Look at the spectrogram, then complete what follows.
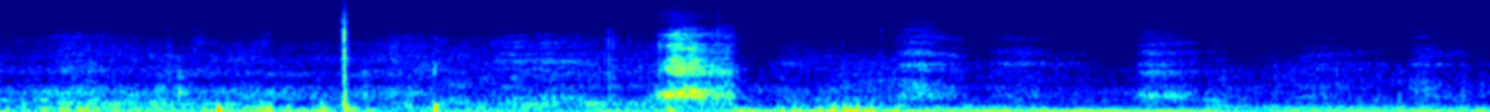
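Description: A rock climber breathing hard, a series of heavy gasping exhales, with one sharp click just under two seconds in.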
